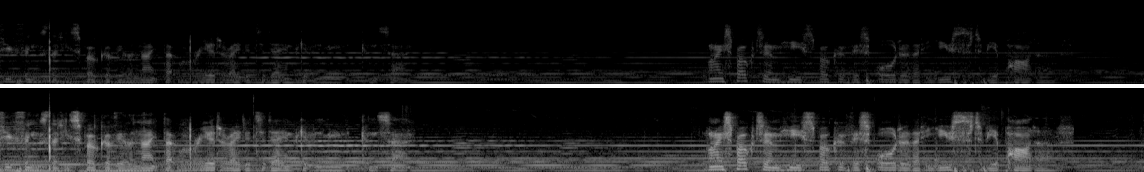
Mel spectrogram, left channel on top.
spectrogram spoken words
things that he spoke of the other night that were reiterated today and given me concern. When I spoke to him, he spoke of this order that he used to be a part of,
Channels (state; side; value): quieter; left; 20.4 dB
